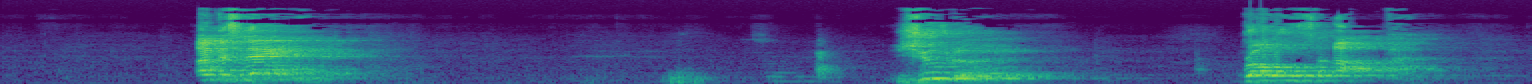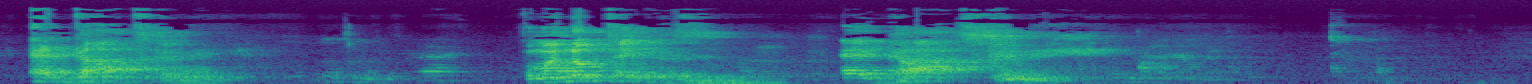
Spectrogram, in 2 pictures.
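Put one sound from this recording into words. A man preaches with passion into a microphone, in bursts that ring out in an echoing room.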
